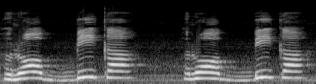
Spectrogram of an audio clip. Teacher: رو اور با کو آپس میں ملائیں گے کیونکہ با مشدد آ گیا، اور جب ہم ملائیں گے تو ہم مضبوطی کے ساتھ پڑھیں گے، با کی آواز کلیئر پروناؤنس کریں گے.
